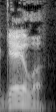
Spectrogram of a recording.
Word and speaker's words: gala: all day today is orchestrating and organizing this gala this fantasy whatever the gala what it's a gala yeah we pronounce it with a heart a that's a fun this gala that he is doing on Sunday he keeps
